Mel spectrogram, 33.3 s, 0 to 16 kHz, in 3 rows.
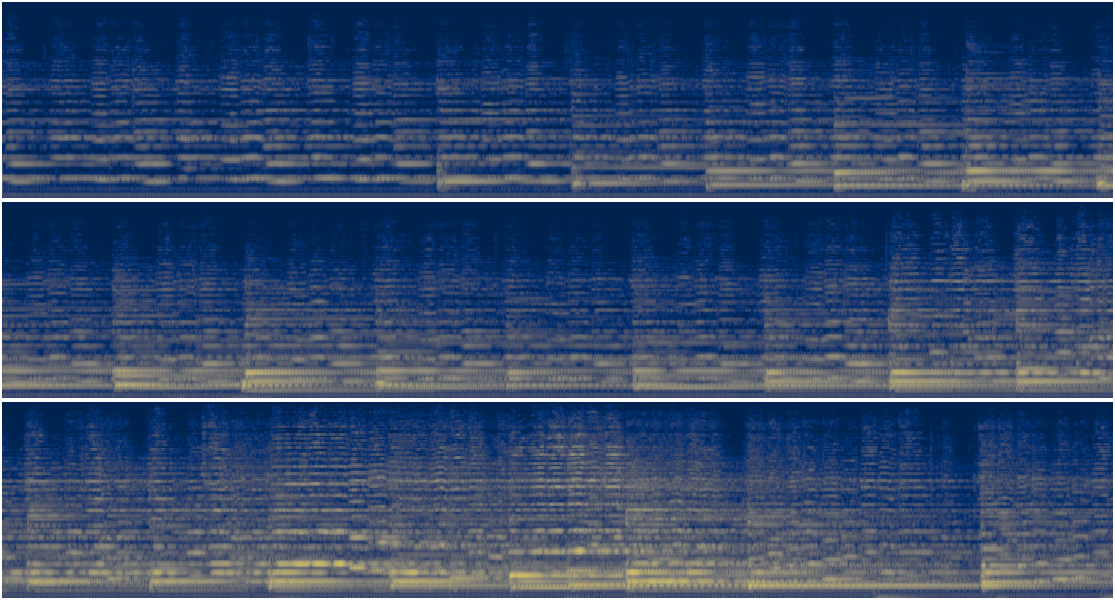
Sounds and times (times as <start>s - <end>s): Violin, fiddle: 0.0s - 33.3s.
